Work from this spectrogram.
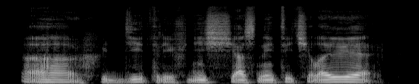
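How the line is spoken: Groaning. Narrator (Russian): застонал он

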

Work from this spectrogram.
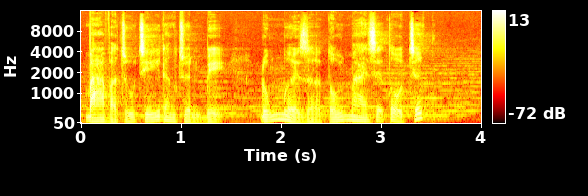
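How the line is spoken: Sighing old woman. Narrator (Vietnamese): Bà thở dài

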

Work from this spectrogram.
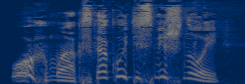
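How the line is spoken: Laughing heartily. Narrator (Russian): расхохоталась она

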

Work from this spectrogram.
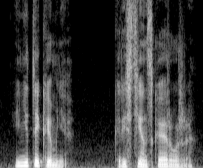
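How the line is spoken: Quiet. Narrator (Russian): тихо добавил

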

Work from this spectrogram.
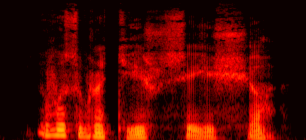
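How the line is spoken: Sorrowful, surprised whisper. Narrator (Russian): прошептал отец Паисий ... с горестным удивлением

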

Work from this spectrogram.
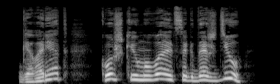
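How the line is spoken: Ironic exclamation. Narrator (Russian): не скрывая иронии, воскликнул Огонек

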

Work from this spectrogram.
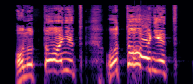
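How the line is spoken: Fearful scream. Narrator (Russian): закричала Марго, всегда ожидавшая самого худшего

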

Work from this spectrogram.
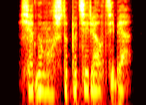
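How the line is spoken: Whisper. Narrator (Russian): прошептал он

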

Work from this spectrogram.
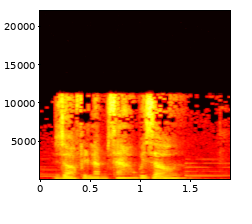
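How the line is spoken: Muttering to herself. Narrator (Vietnamese): mụ lẩm bẩm tự hỏi

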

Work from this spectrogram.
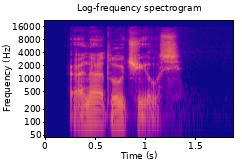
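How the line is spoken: Booming bass. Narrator (Russian): ответил он зычным басом

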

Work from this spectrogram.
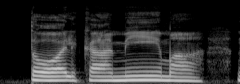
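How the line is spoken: Mocking. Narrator (Russian): насмешливо добавил кто-то

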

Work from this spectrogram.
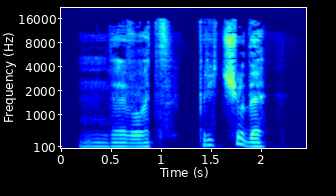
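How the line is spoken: Thoughtful young man. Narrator (Russian): задумчиво произнес молодой человек

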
